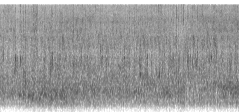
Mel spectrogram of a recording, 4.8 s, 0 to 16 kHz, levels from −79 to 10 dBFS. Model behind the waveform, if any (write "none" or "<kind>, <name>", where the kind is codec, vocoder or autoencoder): none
